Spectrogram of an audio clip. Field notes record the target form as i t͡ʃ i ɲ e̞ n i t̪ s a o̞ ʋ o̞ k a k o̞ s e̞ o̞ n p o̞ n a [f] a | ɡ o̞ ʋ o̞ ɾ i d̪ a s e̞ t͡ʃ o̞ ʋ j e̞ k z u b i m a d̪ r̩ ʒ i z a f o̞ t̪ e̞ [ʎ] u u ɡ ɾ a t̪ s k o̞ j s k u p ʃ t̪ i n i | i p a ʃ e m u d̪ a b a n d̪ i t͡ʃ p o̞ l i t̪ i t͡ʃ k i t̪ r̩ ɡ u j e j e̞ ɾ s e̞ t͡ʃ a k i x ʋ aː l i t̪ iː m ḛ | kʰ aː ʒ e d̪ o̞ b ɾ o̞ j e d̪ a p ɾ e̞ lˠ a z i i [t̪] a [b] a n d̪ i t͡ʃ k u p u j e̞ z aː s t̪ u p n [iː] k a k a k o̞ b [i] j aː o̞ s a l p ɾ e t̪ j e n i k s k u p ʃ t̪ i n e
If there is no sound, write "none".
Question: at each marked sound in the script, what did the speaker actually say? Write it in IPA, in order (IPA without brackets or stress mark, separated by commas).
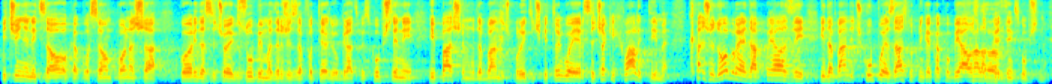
ʃ, ʎ, d̪, b, i, i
